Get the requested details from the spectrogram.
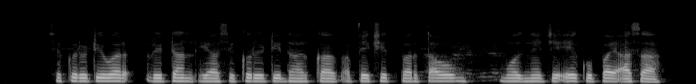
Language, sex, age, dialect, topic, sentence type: Marathi, male, 18-24, Southern Konkan, banking, statement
